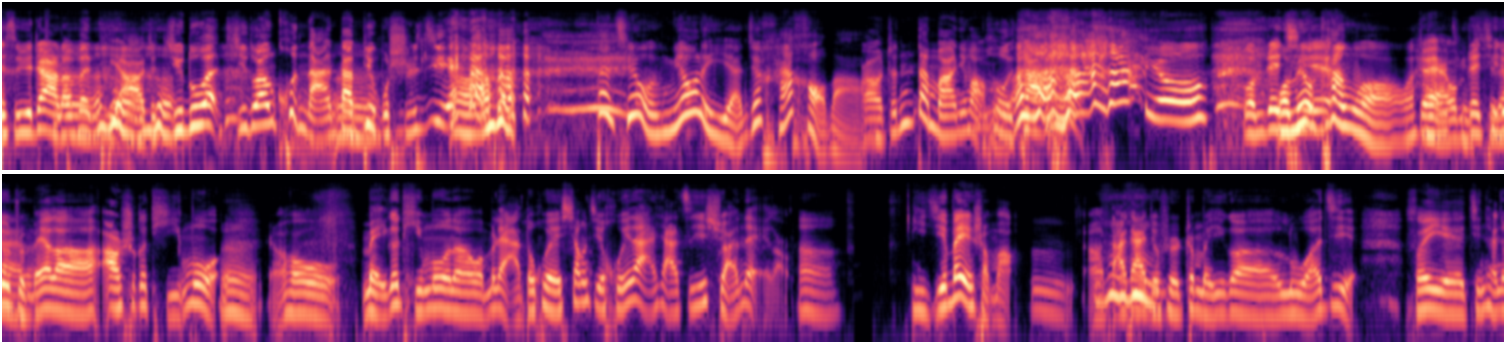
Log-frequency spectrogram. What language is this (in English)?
Chinese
